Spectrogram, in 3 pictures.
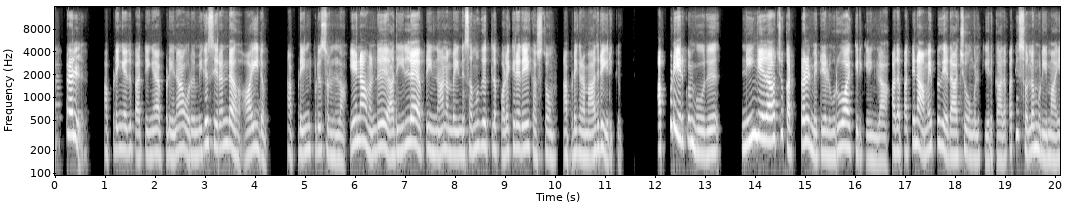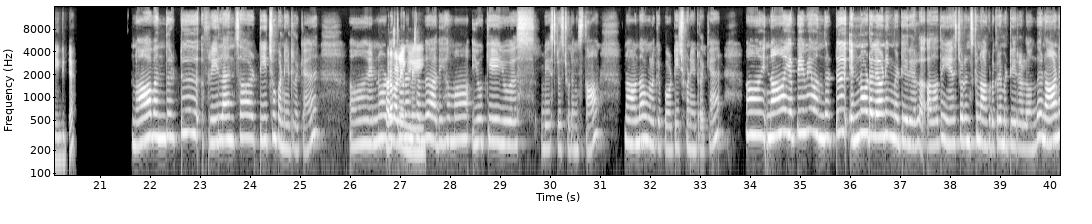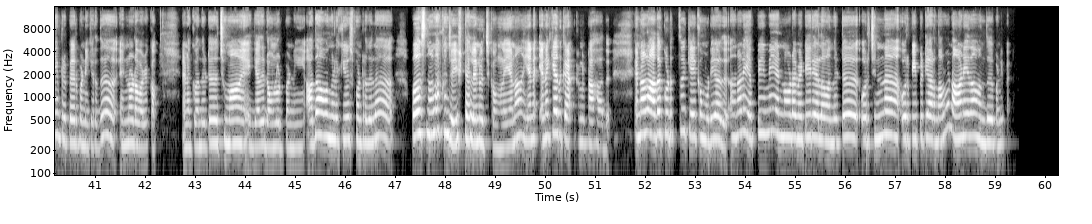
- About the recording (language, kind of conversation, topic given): Tamil, podcast, நீங்கள் உருவாக்கிய கற்றல் பொருட்களை எவ்வாறு ஒழுங்குபடுத்தி அமைப்பீர்கள்?
- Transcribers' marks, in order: in English: "மெட்டீரியல்"; in English: "ஃப்ரீலான்ஸா டீச்சும்"; in English: "யூகே, யுஎஸ் பேஸ்டு ஸ்டூடண்ட்ஸ்"; in English: "லர்னிங் மெட்டீரியல்"; in English: "மெட்டீரியல்"; in English: "பிரிப்பேர்"; in English: "டவுன்லோட்"; laughing while speaking: "யூஸ் பண்ணுறதுல பர்ஸ்னலா கொஞ்சம் இஷ்டம் இல்லைன்னு வச்சுக்கோங்களேன்"; in English: "பர்ஸ்னலா"; in English: "கனெக்ட்"; in English: "மெட்டீரியல"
